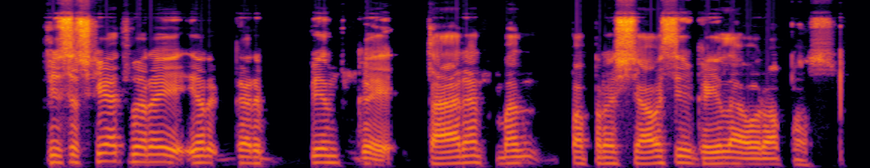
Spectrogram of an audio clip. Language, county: Lithuanian, Šiauliai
